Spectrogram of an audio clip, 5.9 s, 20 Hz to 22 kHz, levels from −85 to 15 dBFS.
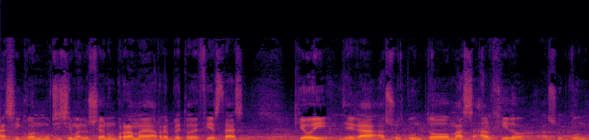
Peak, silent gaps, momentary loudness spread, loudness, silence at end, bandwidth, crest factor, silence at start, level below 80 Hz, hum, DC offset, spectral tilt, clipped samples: -4 dBFS; none; 8 LU; -21 LUFS; 0 s; 16 kHz; 16 dB; 0 s; -56 dBFS; none; under 0.1%; -5.5 dB/octave; under 0.1%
